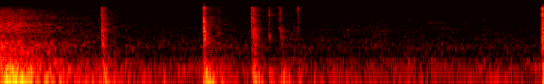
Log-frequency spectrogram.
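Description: Keys tapped on a computer keyboard while entering a web search, a handful of sharp close clicks in a short uneven burst and then a lone final keystroke after a pause, in a quiet room.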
